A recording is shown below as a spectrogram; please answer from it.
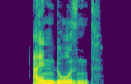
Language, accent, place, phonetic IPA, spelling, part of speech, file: German, Germany, Berlin, [ˈaɪ̯nˌdoːzn̩t], eindosend, verb, De-eindosend.ogg
- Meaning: present participle of eindosen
